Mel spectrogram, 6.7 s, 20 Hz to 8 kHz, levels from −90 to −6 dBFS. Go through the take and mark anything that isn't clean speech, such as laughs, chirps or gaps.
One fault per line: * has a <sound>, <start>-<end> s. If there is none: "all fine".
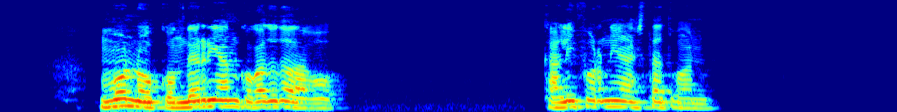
all fine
